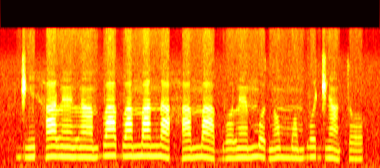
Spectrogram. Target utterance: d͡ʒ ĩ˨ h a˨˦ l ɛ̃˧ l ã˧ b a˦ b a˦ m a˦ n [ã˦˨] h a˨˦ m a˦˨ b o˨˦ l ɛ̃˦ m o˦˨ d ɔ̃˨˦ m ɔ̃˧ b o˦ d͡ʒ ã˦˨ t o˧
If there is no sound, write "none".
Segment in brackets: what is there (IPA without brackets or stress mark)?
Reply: a˦˨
